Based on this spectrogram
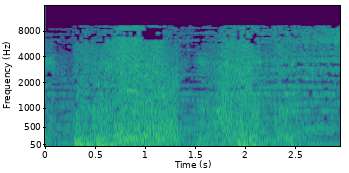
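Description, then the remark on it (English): A heavy crash as the giant pineapple monster Pineapple Head jumps over a car and slams into it, with a loud crunching impact followed by a second rumbling smash and lingering clatter, forceful. “He jumps over a car and hits it.”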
